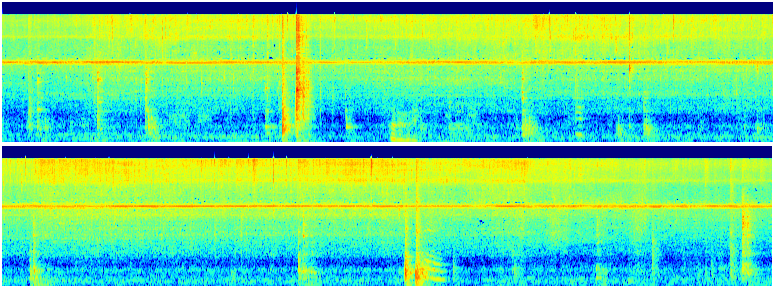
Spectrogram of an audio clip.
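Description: Chopped onion frying in hot oil in a wok: a steady sizzle, with occasional sharp knocks of a metal utensil against the pan. The loudest clatters come about six seconds in and again near the end of the second third.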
